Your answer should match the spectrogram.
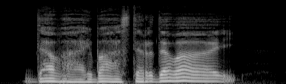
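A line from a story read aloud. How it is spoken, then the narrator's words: Whisper. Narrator (Russian): шептал Эрн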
